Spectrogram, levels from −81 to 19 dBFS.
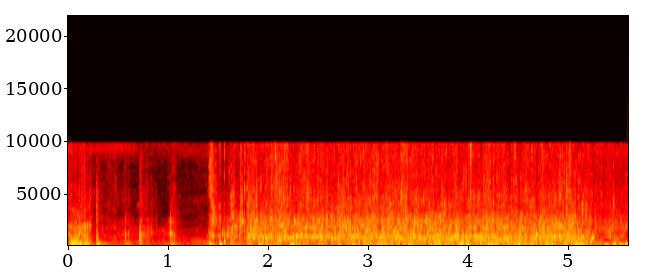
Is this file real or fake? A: real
